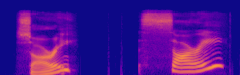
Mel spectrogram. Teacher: you can use the word sorry, but you have to use it with a rising intonation. You say it like a question, "Sorry?" "Sorry?" With that upward pitch is a brilliant trick.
